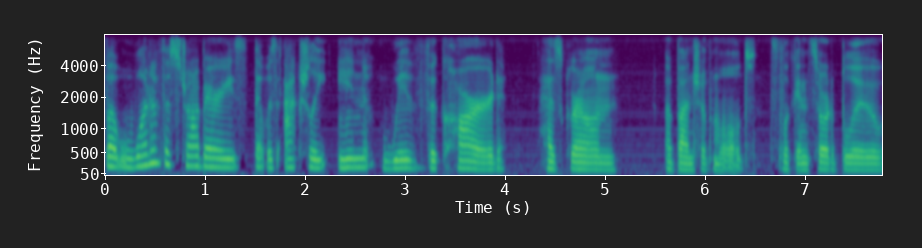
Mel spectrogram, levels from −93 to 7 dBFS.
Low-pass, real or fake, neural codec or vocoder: 7.2 kHz; real; none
